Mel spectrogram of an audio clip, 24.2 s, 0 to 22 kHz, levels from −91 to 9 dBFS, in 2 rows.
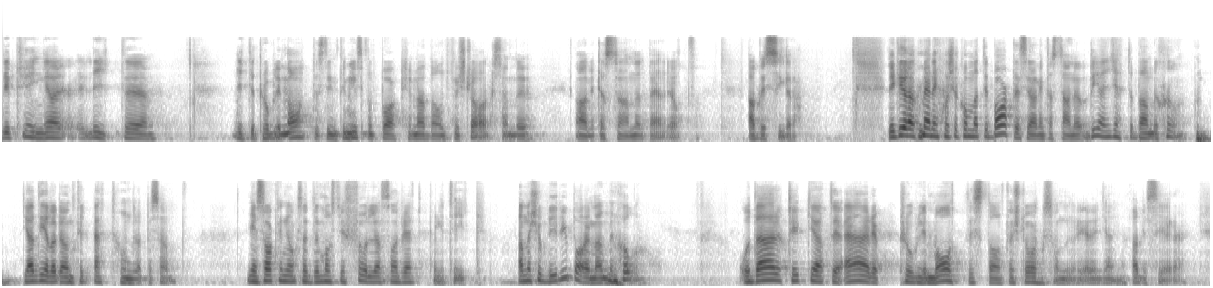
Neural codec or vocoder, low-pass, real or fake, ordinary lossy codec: codec, 16 kHz, 1 kbps, FunCodec, trained on Chinese and English, 50 frames a second; none; fake; none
